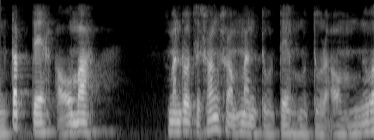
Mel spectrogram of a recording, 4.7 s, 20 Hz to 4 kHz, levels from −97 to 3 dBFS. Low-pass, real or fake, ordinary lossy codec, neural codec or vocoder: 3.6 kHz; fake; none; vocoder, 22.05 kHz, 80 mel bands, WaveNeXt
